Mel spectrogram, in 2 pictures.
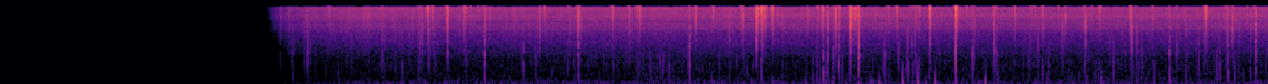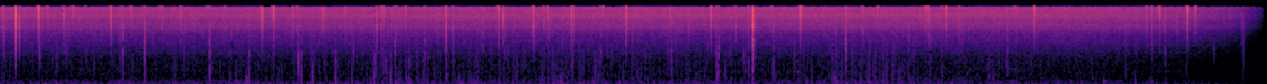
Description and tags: The sound of an ignited firelighter.
Czech, burning, Panska, CZ, firelighter, fire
